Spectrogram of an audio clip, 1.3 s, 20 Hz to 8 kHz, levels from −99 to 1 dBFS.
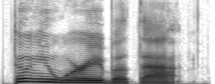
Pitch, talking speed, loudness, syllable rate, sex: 205 Hz, 225 wpm, -14 LUFS, 6.7 syllables/s, female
